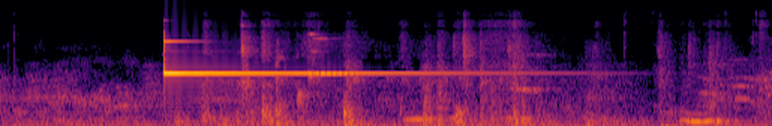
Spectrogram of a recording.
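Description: A single bell-like ding about a second and a half in: one clear high tone that rings and slowly fades over about three seconds, over faint clicking and handling noise.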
